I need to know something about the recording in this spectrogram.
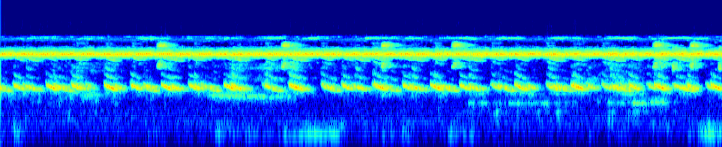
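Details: Night chorus of frogs by a lake: clipped, falling croaks tumble out roughly once per second over a loud, unbroken high-pitched whine from insects or other night creatures.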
